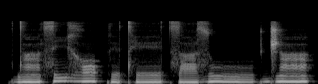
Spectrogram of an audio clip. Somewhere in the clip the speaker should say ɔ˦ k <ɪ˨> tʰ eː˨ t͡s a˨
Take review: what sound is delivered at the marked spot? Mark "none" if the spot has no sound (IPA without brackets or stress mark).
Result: ɪ˨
